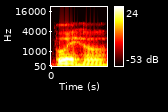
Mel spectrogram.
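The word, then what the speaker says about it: Laiho: The guitar player, that was Alexei, how do you pronounce his last name? Was it Leho, I think. Leho, yeah, that's Yeah.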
